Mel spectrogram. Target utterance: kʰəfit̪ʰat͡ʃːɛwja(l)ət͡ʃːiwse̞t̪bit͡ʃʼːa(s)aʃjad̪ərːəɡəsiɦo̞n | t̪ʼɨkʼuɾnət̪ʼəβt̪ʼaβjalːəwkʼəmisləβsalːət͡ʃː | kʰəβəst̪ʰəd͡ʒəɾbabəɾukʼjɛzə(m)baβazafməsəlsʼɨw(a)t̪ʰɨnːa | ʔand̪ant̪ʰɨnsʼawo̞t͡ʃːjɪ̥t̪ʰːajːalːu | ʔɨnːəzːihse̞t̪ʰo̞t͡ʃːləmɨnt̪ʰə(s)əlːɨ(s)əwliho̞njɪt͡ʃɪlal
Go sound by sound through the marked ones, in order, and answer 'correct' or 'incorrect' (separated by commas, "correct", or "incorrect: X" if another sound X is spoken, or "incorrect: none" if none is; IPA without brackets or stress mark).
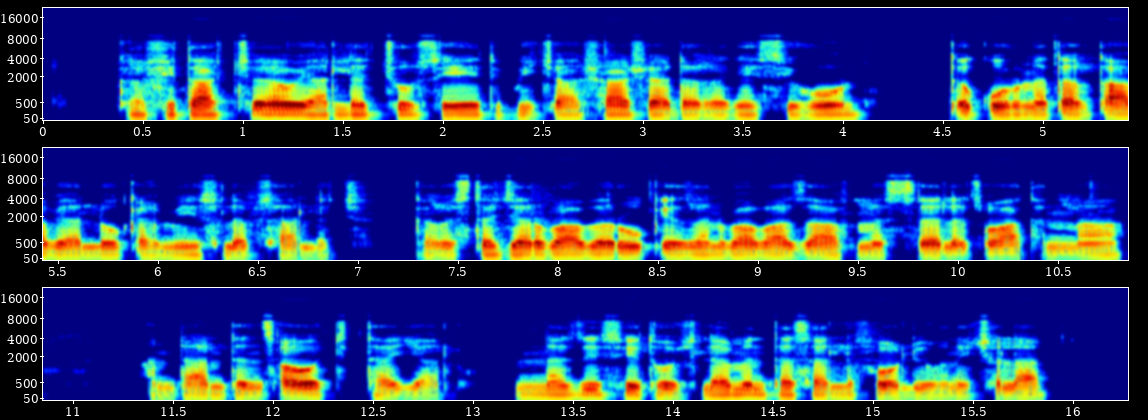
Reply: incorrect: lː, incorrect: ʃ, incorrect: n, correct, correct, incorrect: f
